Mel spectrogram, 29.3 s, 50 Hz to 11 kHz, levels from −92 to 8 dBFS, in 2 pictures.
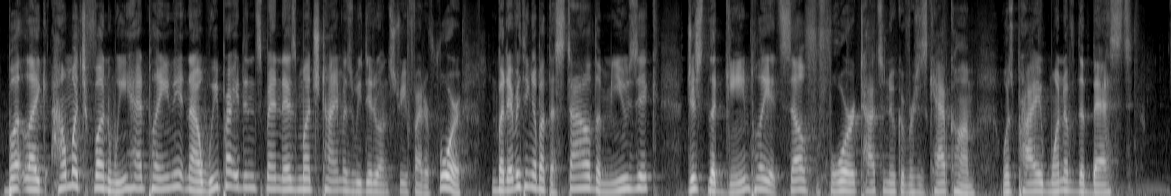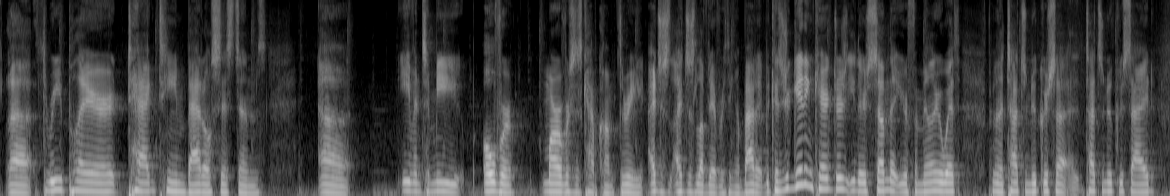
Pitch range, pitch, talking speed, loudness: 130-165 Hz, 145 Hz, 170 wpm, -24 LUFS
